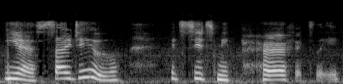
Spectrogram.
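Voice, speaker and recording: A woman's voice: a little high, slow, darkish tone. A woman voicing a smug, cold, imperious pony mayor with a haughty, commanding, formal way of speaking in an amateur fan fiction reading. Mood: smug approval. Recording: muffled with clear background noise.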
